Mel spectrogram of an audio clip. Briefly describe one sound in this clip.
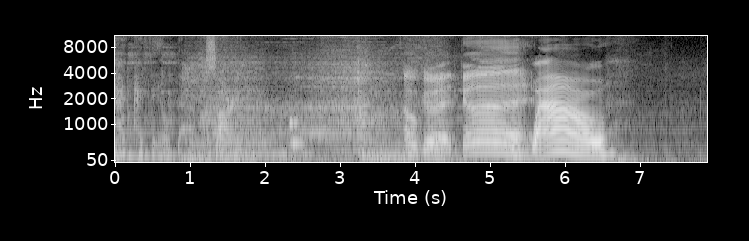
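A man talks with animation through a microphone, his voice rising and falling in a playful, sing-song way.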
